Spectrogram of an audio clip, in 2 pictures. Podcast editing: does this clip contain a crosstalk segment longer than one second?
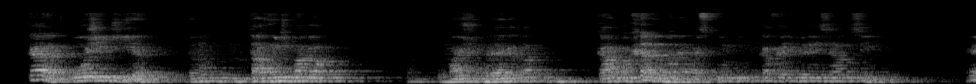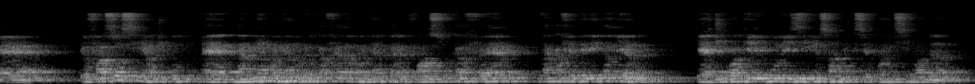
No

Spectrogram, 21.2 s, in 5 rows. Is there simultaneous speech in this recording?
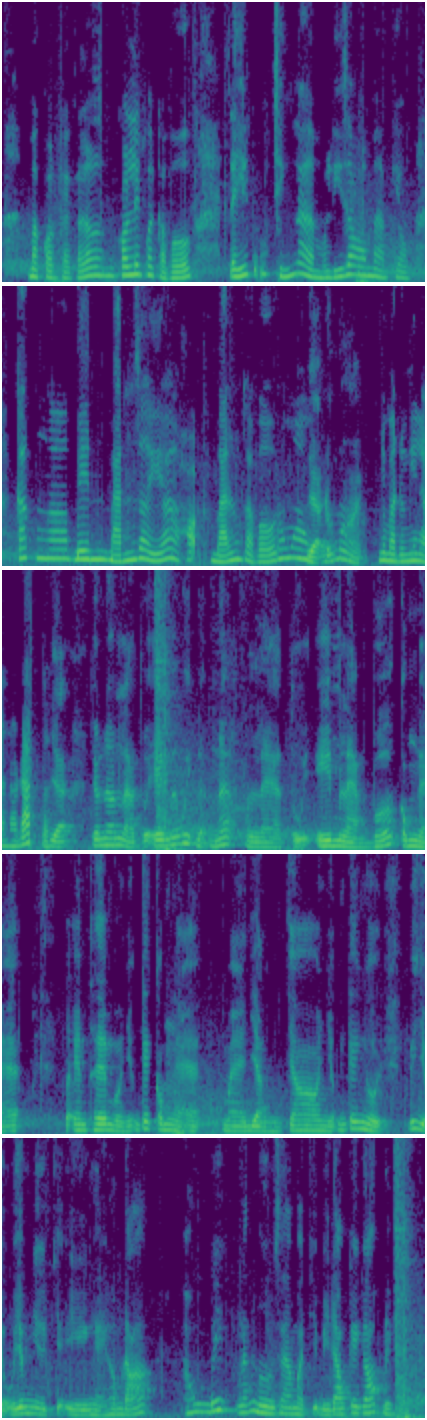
No

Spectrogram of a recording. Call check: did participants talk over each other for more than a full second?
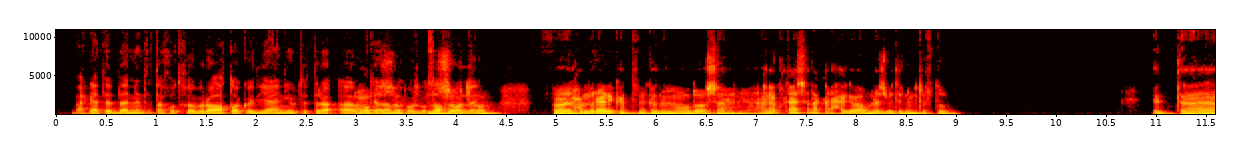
Yes, from 3.0 s

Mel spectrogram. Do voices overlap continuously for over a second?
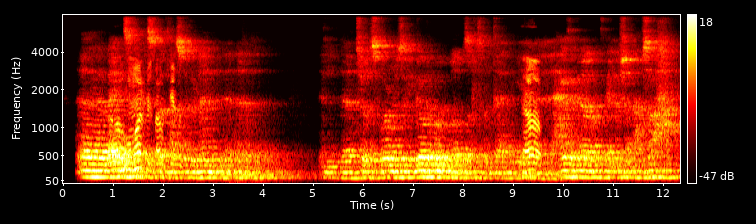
Yes, from 0.9 s

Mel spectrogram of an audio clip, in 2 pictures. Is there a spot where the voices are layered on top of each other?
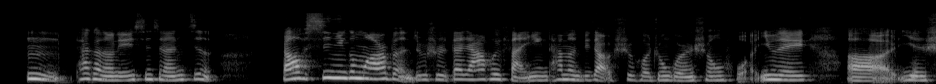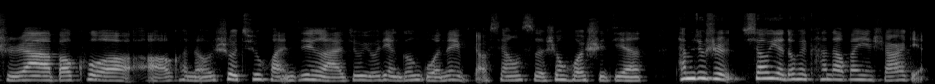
No

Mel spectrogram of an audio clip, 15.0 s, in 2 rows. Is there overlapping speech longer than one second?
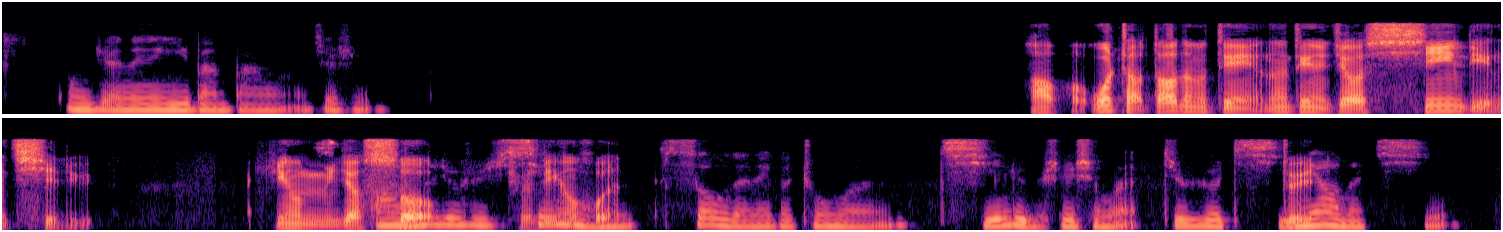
No

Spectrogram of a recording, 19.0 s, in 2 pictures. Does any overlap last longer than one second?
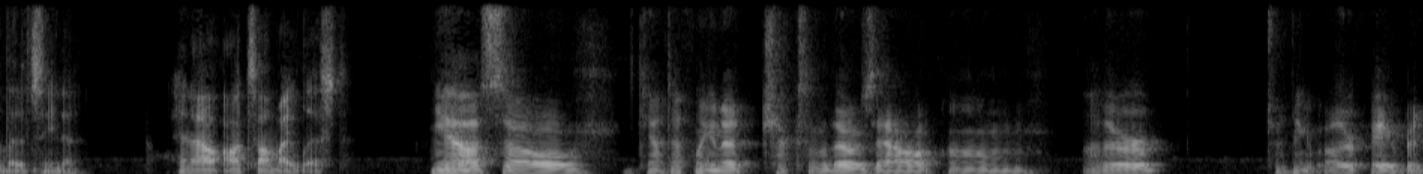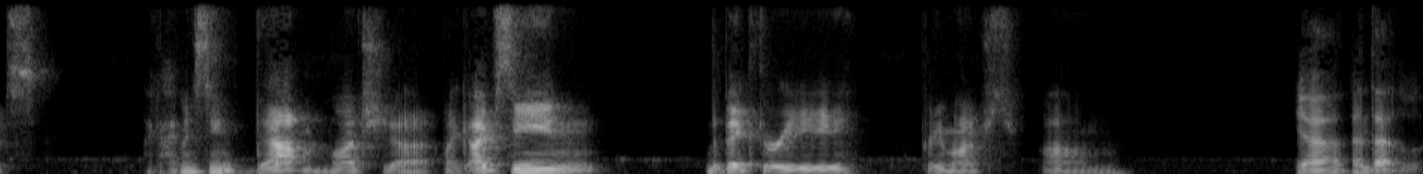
No

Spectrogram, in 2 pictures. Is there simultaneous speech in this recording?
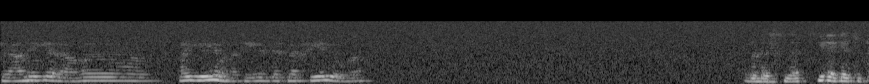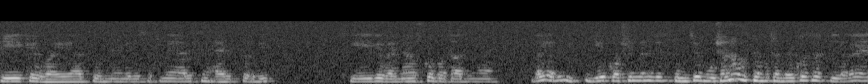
No

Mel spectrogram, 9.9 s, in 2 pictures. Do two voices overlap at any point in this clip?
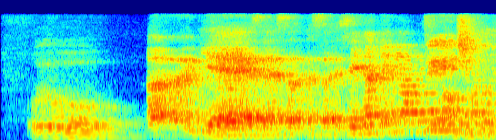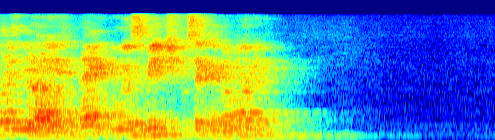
Yes, from 4.2 s

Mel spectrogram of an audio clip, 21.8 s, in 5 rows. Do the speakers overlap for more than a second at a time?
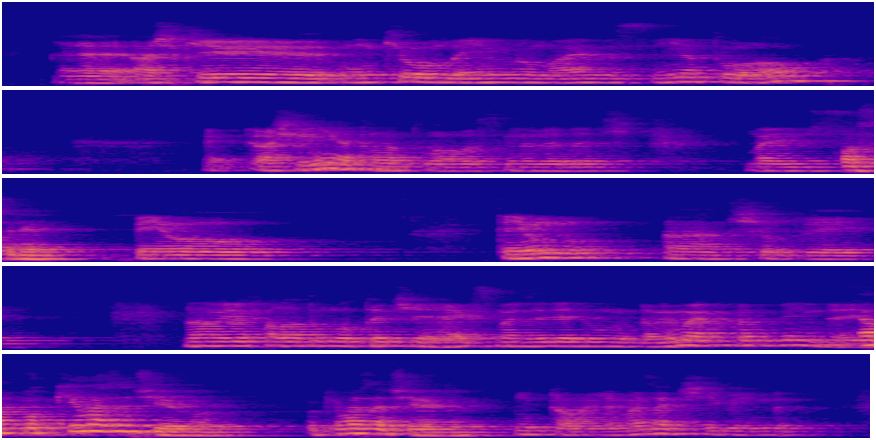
No

